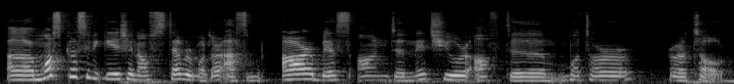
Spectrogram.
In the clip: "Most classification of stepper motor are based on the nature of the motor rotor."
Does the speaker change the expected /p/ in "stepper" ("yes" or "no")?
yes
